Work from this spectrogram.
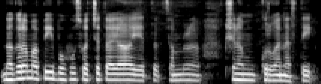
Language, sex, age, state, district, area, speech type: Sanskrit, female, 30-45, Karnataka, Bangalore Urban, urban, spontaneous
